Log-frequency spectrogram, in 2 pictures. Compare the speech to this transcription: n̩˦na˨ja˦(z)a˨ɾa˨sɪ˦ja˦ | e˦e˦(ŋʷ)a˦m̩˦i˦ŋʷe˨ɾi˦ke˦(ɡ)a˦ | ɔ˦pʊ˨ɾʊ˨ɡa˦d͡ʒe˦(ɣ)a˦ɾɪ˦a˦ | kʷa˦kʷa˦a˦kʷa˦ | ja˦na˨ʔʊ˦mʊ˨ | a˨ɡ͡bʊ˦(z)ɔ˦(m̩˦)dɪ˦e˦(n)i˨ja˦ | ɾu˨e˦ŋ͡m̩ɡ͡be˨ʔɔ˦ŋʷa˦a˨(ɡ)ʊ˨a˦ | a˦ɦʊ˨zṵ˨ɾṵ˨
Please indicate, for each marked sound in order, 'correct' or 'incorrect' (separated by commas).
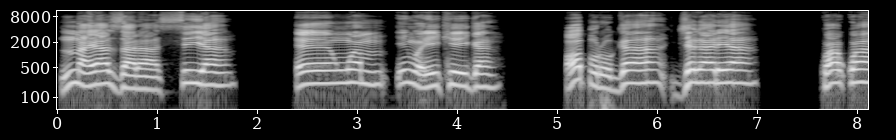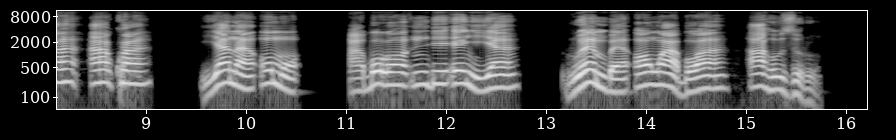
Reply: correct, correct, correct, correct, incorrect, incorrect, incorrect, incorrect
